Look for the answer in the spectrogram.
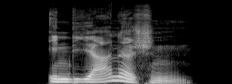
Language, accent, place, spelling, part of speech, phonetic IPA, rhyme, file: German, Germany, Berlin, indianischen, adjective, [ɪnˈdi̯aːnɪʃn̩], -aːnɪʃn̩, De-indianischen.ogg
- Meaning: inflection of indianisch: 1. strong genitive masculine/neuter singular 2. weak/mixed genitive/dative all-gender singular 3. strong/weak/mixed accusative masculine singular 4. strong dative plural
